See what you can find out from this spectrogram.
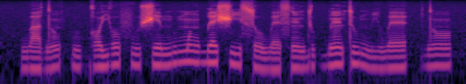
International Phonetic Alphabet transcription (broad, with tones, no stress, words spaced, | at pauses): wa˨dɔ̃˧ k͡pu˨ɡɔ˧ jo˦fu˧ ʃe˧mu˦mɔ̃˦ ɡ͡bɛ˦ʃi˧ so˨wɛ˨sɛ̃˧ du˧ ɡ͡bɛ̃˦tu˦˨mi˨wɛ˧ | dɔ̃˧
